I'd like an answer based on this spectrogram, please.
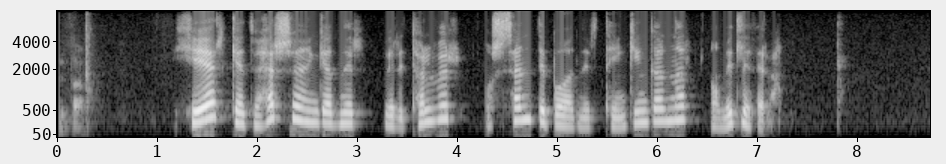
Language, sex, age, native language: Icelandic, female, 30-39, Icelandic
